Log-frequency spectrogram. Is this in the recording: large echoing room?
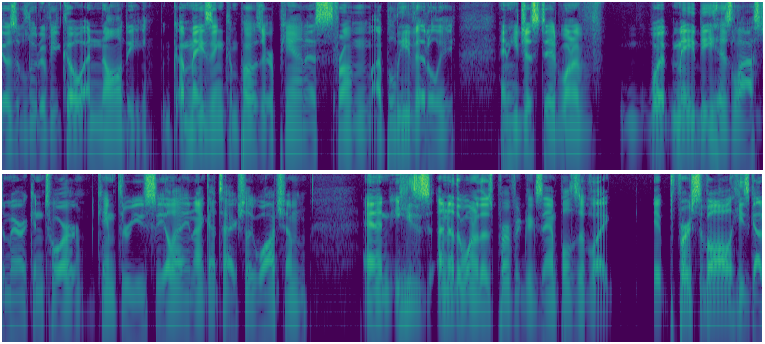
no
